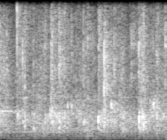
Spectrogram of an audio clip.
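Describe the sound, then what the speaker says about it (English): Audience applause fills a music lecture event held in a basement venue, a dense, steady clatter of clapping that stays even throughout the short stretch with no voices over it. "Please give them a big clap."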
